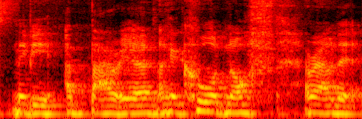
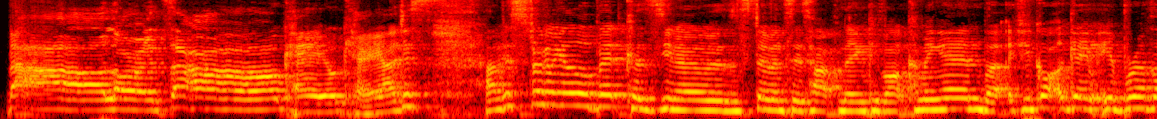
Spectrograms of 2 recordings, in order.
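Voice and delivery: Mister Moon; 3 semitones higher than usual. Acted. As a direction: sigh it out, then plead about the trade. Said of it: "really sort of goes".

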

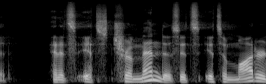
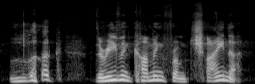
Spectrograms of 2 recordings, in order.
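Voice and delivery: excited exclamation; 6 semitones higher than usual. Retold or imitated.

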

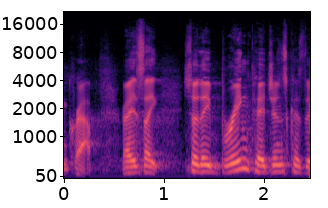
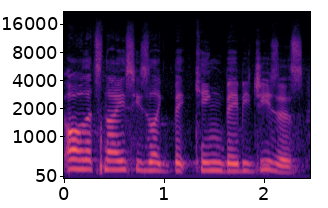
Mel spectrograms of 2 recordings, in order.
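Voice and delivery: soft, lifted, cooing admiration; mock cooing; 3 semitones higher, 6 dB quieter than usual. People cooing over baby Jesus, mock-sweet and soft. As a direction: coo over it lightly, very softly.

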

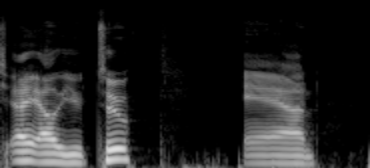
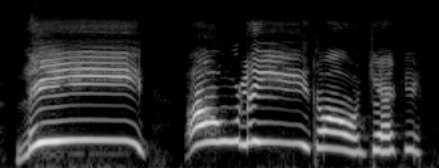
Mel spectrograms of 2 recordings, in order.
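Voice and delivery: much higher, yelling Rush Hour sidekick calling out; Chris Tucker impression; much slower than usual. Podcast host riffing on Hurricane Lee, much higher frantic calling. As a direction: squeal the name like a frantic buddy. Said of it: "I can't do a Chris Tucker impression".

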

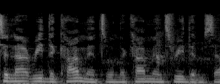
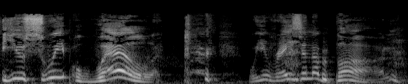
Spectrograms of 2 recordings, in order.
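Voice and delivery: mock posh British; 6 semitones higher, 4 dB louder than usual. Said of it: "outlandish British accent".

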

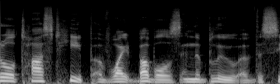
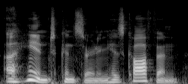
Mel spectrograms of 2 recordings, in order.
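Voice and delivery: usual speaking voice

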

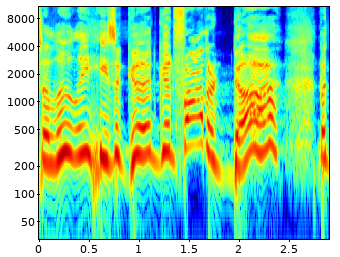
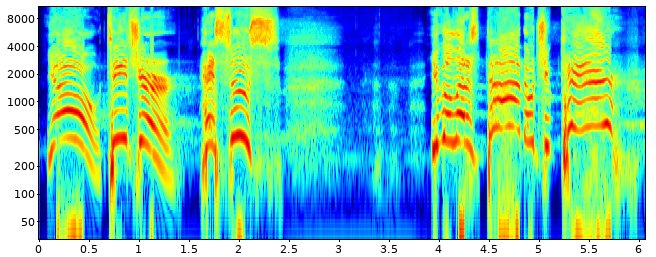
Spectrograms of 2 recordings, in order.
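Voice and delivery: higher, frantic plea, with a far higher, slow wail on the last don't you care; panicked disciples; 7 semitones higher, slower than usual. Acted. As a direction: beg like men sure they'll drown.

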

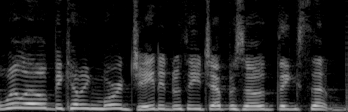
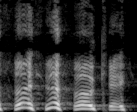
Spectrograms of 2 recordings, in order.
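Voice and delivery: loud, high, through real laughter; laughing agreement; 3 semitones higher, 11 dB louder than usual. Real, not acted. Co-host agreeing it's hilarious, laughing. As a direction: burst out laughing as you agree. Co-hosts crack up over coming bit.

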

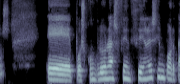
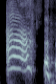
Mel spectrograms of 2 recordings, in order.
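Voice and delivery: high startled shriek; sudden high yelp of surprise; 4 dB louder than usual. Retold or imitated. Startled by rangers in the river.

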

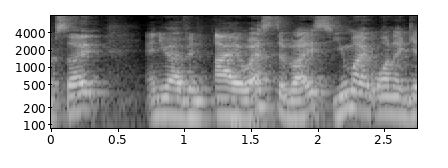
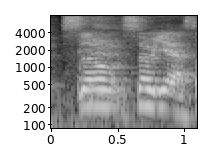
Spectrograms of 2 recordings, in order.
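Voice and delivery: laughing; 7 semitones higher, 4 dB louder, slower than usual. Real, not acted. Laughing after the joke.

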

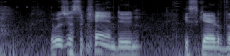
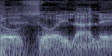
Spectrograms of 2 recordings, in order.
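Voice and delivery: deep slow dub voice; 10 semitones lower, 6 dB quieter, slower than usual. Retold or imitated. Echoing the dub line.

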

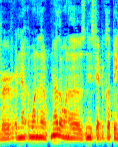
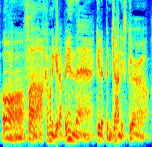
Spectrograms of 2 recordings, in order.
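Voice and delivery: lightly hammed-up lecherous creep; creepy man; 2 semitones higher than usual. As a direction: imitate a creep drooling over a girl. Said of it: "he's fucking creepy".

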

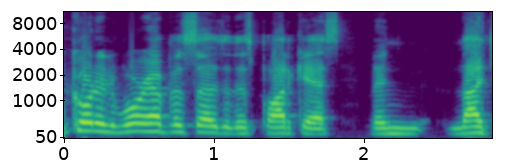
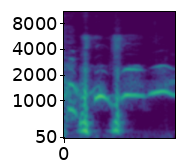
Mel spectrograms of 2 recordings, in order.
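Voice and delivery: high squeaky giggle; 14 dB quieter than usual. Real, not acted. Cracks up at his own skit.

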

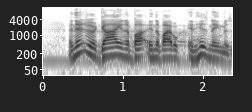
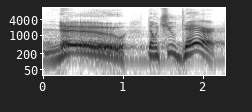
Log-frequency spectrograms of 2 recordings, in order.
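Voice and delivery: loud, firm forbidding voice; God forbidding; 6 semitones higher, 10 dB louder, much slower than usual. Acted. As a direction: forbid it loudly and firmly. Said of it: "And my God said".

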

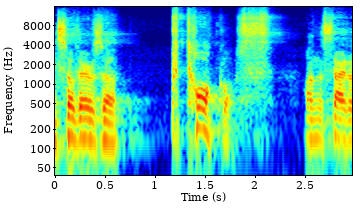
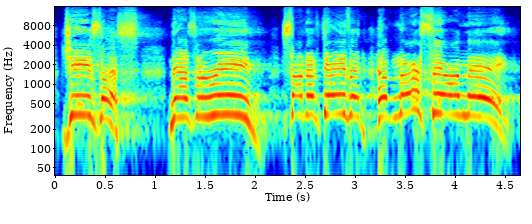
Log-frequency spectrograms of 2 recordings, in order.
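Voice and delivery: high, desperate cry over a crowd; beggar's pleading scream, strained and high; 13 semitones higher, 3 dB louder, slower than usual. Acted. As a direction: holler it out, pitched way up on long held notes. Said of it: "the screams of a ptochos over the crowd".

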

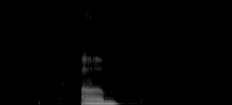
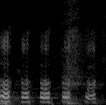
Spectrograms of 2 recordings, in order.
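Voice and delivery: high laugh; 11 dB quieter than usual. Real, not acted. Laughing at own mock voice.

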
